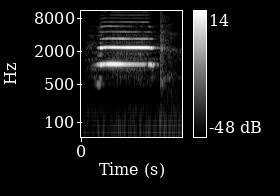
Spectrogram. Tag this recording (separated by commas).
Music, Wind instrument, Musical instrument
